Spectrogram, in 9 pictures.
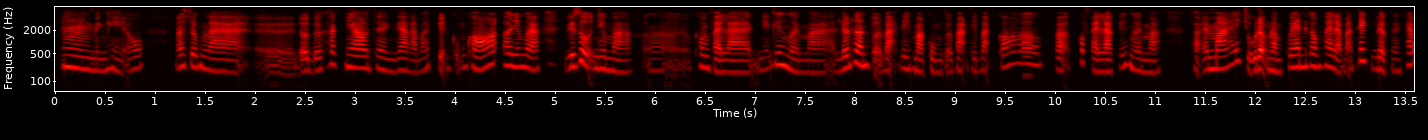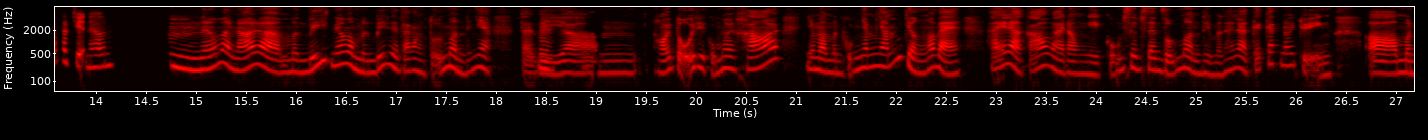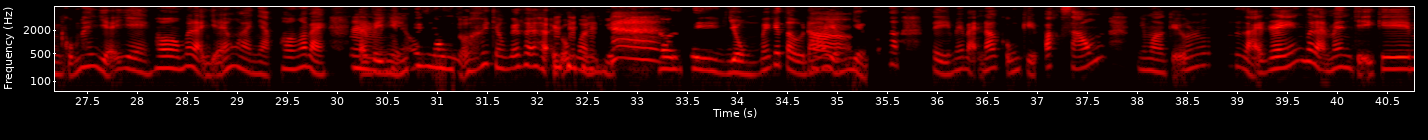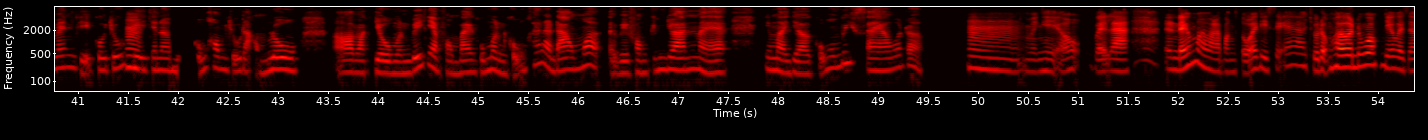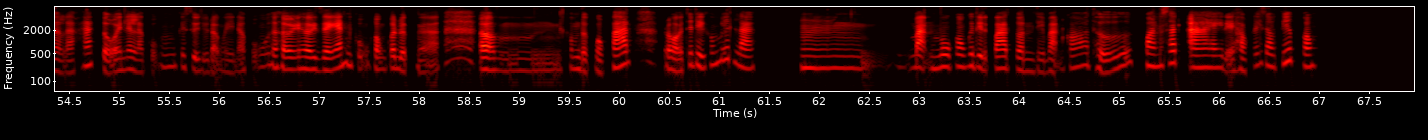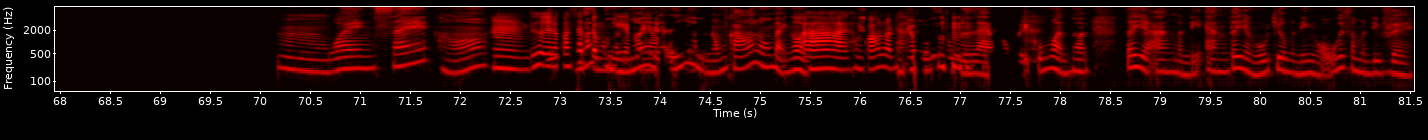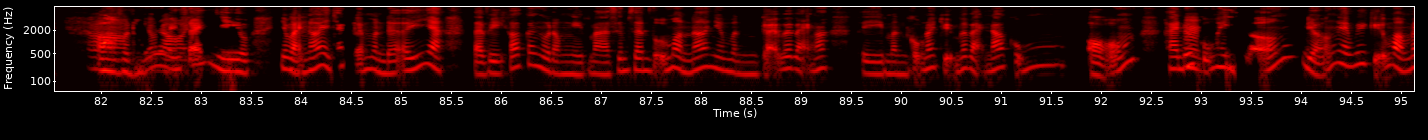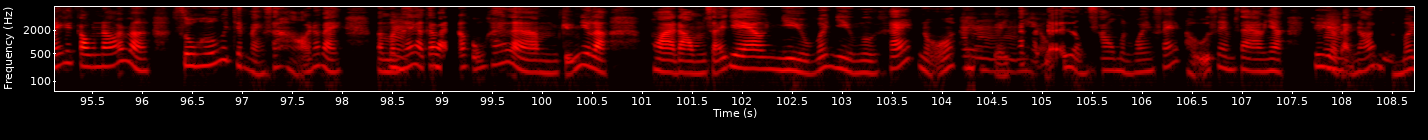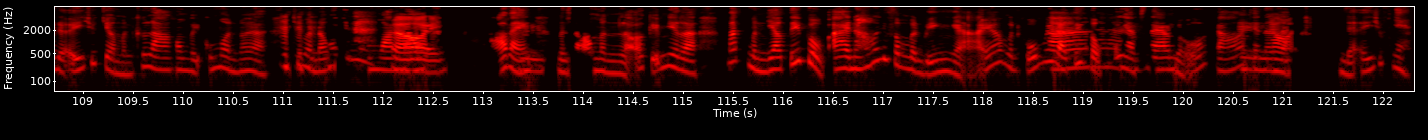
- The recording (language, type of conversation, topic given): Vietnamese, advice, Làm thế nào để tôi giao tiếp lịch sự trong một môi trường mới?
- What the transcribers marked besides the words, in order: tapping; other background noise; laughing while speaking: "ngữ"; laugh; laughing while speaking: "hơi hơi"; laugh; laugh; unintelligible speech; laughing while speaking: "ai đó"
